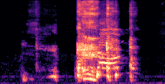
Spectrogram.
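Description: Harsh coughing after accidentally inhaling saliva: a few small hacking coughs, then a loud sustained fit of coughing, ending in one short final cough.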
